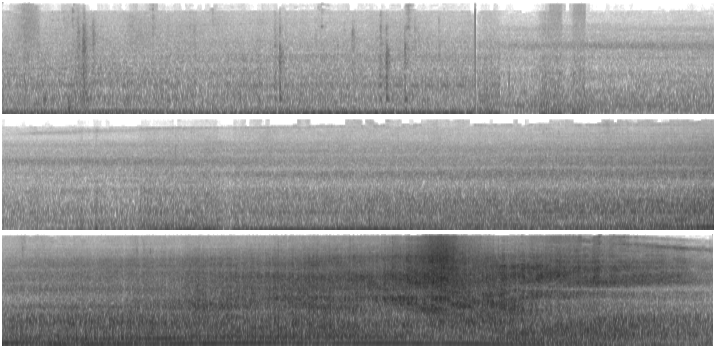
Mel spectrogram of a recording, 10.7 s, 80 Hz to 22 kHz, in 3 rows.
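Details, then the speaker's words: GMC Duramax 2500 diesel with 80 hp tune, muffler delete and 5-inch straight-pipe exhaust, heard driving past; diesel rumble swells with a rising high whistle over the exhaust; turbo spooling cleanly, normal. "That turbo sounds really good. Good, I love it."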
